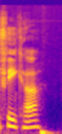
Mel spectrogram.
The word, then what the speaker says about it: fika: That will not be fika.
